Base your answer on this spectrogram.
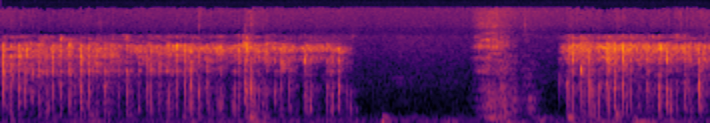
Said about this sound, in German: Man hört es nur blubbern.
